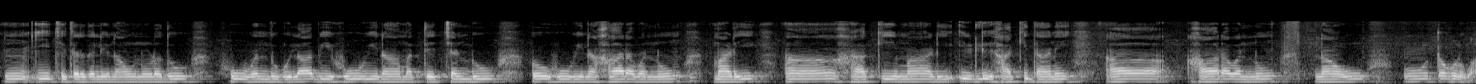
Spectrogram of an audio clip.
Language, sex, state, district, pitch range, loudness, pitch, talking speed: Kannada, male, Karnataka, Dakshina Kannada, 120-130 Hz, -16 LUFS, 125 Hz, 95 wpm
